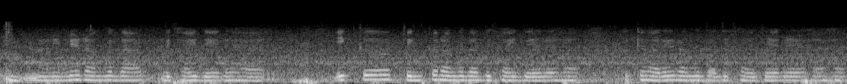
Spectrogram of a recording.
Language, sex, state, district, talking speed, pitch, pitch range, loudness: Punjabi, female, Punjab, Fazilka, 165 wpm, 190 Hz, 180-195 Hz, -17 LUFS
